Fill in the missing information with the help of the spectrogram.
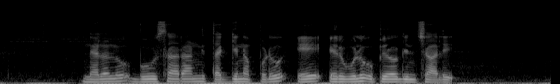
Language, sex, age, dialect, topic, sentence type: Telugu, male, 18-24, Utterandhra, agriculture, question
